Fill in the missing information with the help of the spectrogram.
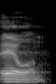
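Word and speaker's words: αἰών: o que eles chamavam em grego se escreve aon mas normalmente se pronuncia Eon é o tempo mas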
